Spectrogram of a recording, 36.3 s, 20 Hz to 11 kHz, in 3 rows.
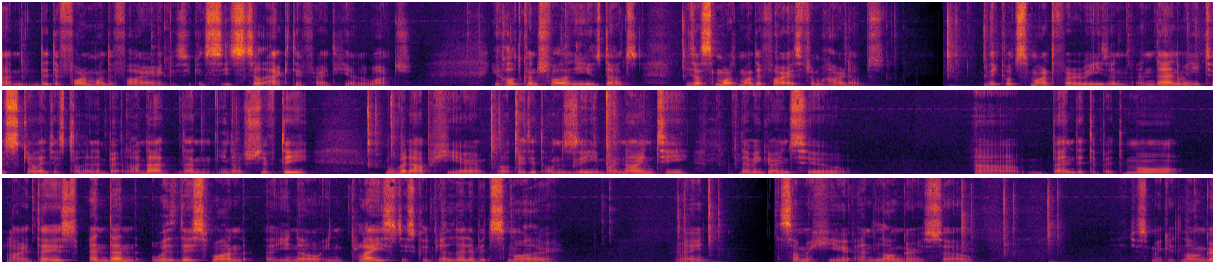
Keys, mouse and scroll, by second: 0.8-1.5 ctrl+drag, 1.8 ctrl+middle drag, 2.2 KP_5, 3.0-4.7 drag, 5.0 ctrl+middle click, 5.2 alt+middle click, 5.4 alt+middle click, 5.6 KP_5, 6.1 middle click, 6.1 shift+KP_5, 6.8 g, 7.7 click, 7.9 middle click, 8.1 alt+middle click, 8.8 shift+middle drag, 9.4 g, 9.9 y, 10.0 g, 11.2 click, 11.5 middle click, 11.8 s, 12.2 y, 13.2 click, 13.7 middle click, 14.4 shift+d, 14.8 right click, 15.7 g, 16.0 z, 16.4 click, 17.0 r, 17.3 z, 17.8 9, 18.0 0, 18.1 Return, 19.2 middle click, 20.2-24.6 ctrl+drag, 24.9 ctrl+z, 27.5 middle click, 28.6 Tab, 29.2 s, 30.2 click, 31.0 g, 31.3 z, 31.9 click, 33.8 s, 34.3 y, 34.7 x, 36.1 click.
